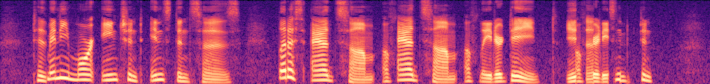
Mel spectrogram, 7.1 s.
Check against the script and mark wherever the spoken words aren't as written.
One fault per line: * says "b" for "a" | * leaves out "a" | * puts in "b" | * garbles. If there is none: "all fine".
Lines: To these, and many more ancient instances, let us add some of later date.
* leaves out "these and"
* puts in "add some of"
* garbles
